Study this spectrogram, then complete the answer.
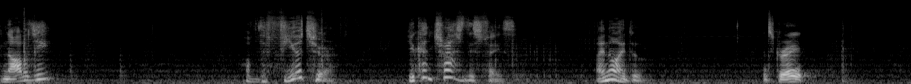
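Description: Men talk calmly, taking turns.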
